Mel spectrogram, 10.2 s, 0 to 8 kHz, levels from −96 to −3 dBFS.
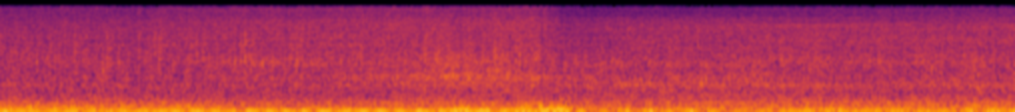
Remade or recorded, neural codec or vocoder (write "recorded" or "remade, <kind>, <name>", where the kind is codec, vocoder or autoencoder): recorded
